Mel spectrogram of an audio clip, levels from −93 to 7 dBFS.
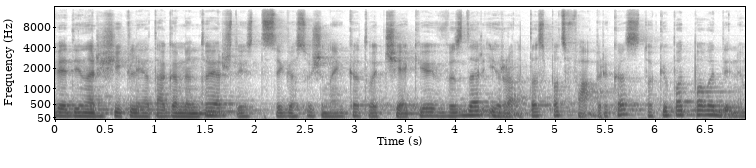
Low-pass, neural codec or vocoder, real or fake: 14.4 kHz; none; real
